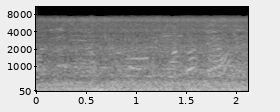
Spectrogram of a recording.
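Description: Steady rushing of a fast-flowing river, with faint voices talking in the background.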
